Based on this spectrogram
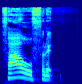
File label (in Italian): Dialetto di Mornese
